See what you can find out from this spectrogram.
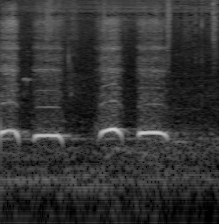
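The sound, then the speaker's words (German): A voice imitates an owl as a secret signal, giving four soft, steady hoots in two pairs, clear with no talking around them. “Ganz heimlich die Eule machen, hier so.”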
